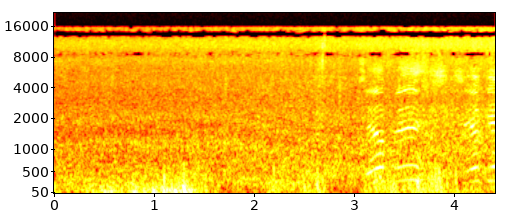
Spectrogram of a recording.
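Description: Wind buffeting the microphone over surf washing up the beach, gusting loudest about a second in.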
